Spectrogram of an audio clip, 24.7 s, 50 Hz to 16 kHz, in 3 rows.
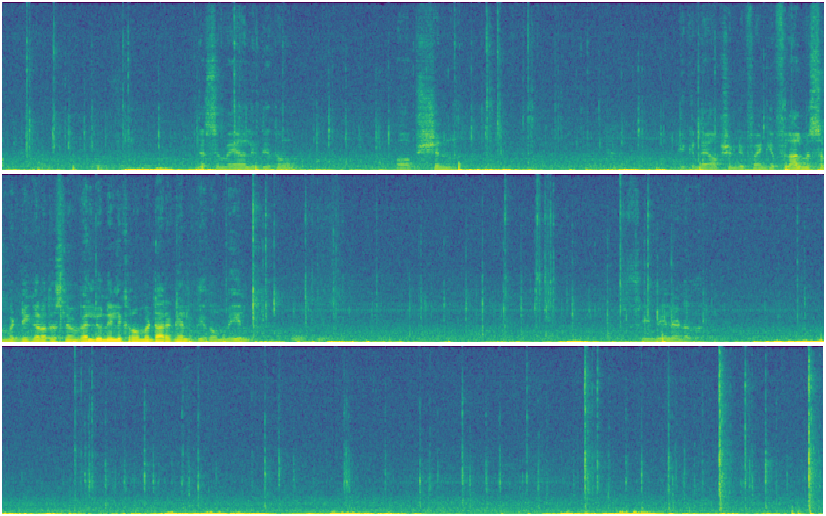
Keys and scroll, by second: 14.2 ctrl+c, 14.6 ctrl+v, 14.8 ctrl+Return.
